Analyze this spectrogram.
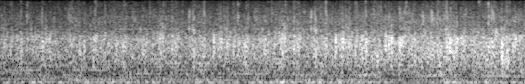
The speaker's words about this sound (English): Thunderous applause rang out in the hall.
